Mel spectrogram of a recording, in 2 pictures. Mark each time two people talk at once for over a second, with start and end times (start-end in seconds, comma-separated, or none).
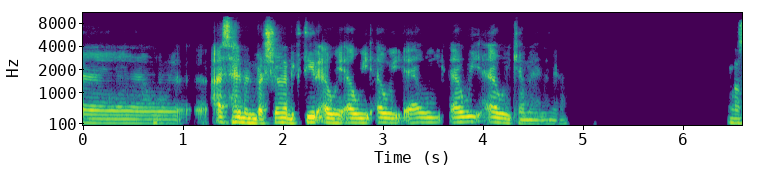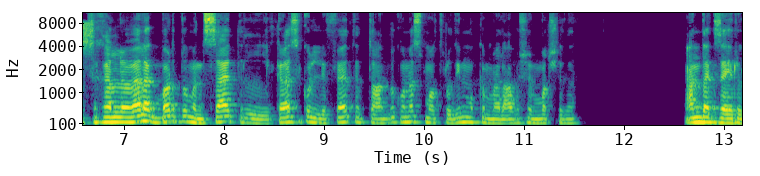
none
